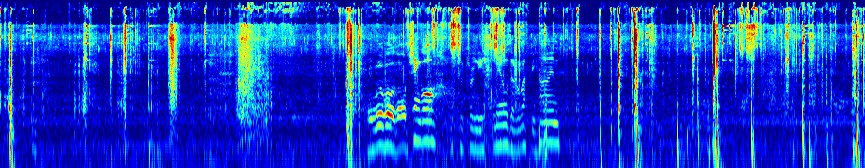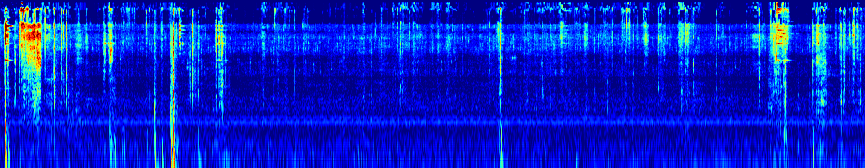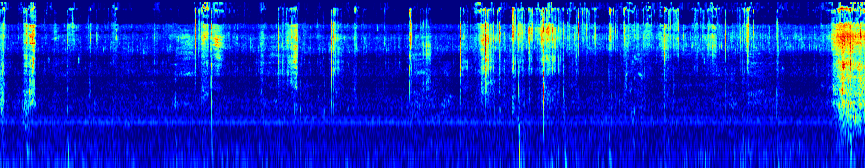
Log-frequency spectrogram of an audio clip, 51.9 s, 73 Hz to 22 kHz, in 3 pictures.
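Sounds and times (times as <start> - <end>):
pry tool clinking and scraping: 8.2 - 18.8, 32.5 - 35.3.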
